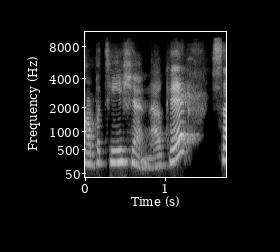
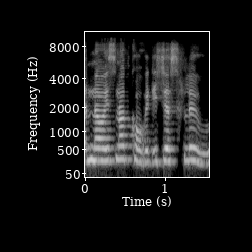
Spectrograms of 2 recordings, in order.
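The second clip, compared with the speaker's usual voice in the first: ordinary delivery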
